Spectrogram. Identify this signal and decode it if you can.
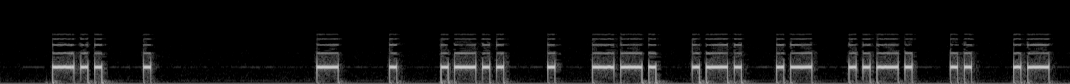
Morse code, heard as a keyed tone, about 17 wpm, spaced as for 13 wpm, 810 Hz. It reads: DE TELEGRAFIA
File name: CURSO DE TELEGRAFIA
